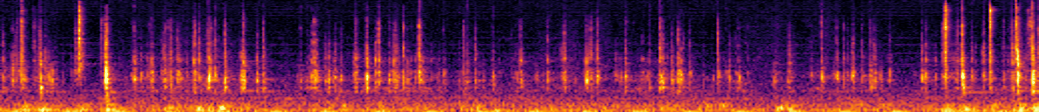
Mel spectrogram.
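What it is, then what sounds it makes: Mechanical keyboard typing. Fingertips with long dark nails press and tap the round, chrome-rimmed keycaps of a backlit plastic and metal typewriter-style mechanical keyboard. The result is a steady run of quick, dry clicks with bright, sharp attacks that stop almost instantly, over a faint low background hum. A few louder clacks stand out near the start and in a denser burst at the end.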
